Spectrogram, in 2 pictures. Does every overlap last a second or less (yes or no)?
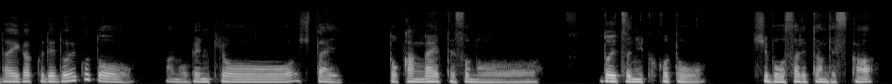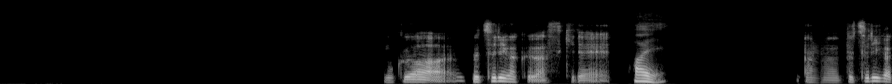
yes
